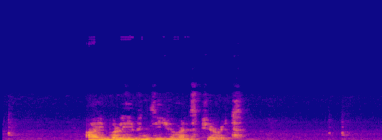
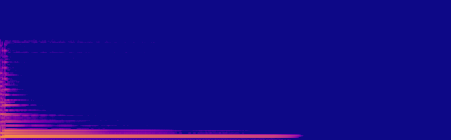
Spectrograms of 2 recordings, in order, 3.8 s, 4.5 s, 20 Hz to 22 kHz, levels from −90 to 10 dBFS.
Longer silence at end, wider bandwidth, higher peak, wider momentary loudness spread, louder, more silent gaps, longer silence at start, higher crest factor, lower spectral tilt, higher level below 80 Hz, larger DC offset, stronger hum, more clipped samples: second, 1.4 s vs 1.65 s; second, 6.6 kHz vs 12 kHz; first, -2 dBFS vs -10 dBFS; second, 13 LU vs 20 LU; first, -17 LUFS vs -25 LUFS; neither; first, 0.85 s vs 0 s; about the same, 18 dB vs 18 dB; first, -9.5 dB/octave vs -0.5 dB/octave; first, -54 dBFS vs -80 dBFS; neither; neither; neither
